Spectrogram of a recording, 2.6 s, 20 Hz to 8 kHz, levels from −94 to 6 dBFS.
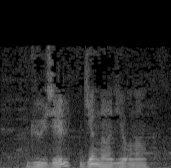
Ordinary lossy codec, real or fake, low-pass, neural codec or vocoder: MP3, 24 kbps; real; 7.2 kHz; none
